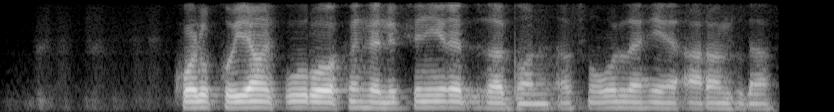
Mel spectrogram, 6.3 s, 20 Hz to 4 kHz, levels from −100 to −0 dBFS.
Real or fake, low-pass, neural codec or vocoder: fake; 3.6 kHz; codec, 16 kHz, 0.5 kbps, FunCodec, trained on Chinese and English, 25 frames a second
